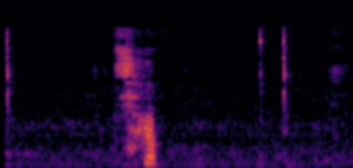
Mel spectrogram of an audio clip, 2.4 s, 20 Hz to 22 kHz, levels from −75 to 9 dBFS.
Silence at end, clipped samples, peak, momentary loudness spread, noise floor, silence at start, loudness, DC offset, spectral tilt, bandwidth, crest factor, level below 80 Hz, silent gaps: 0.1 s; under 0.1%; -6 dBFS; 14 LU; -55 dBFS; 0.05 s; -27 LUFS; under 0.1%; -2 dB/octave; 11.5 kHz; 26 dB; -68 dBFS; none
